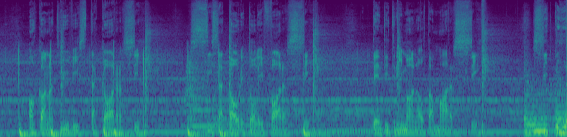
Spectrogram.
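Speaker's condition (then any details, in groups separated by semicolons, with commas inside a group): No condition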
